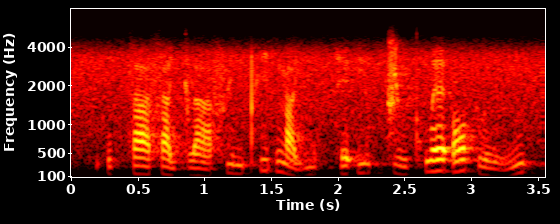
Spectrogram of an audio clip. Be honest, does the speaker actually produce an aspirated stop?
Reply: yes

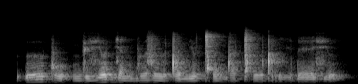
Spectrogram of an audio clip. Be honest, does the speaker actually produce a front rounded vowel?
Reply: yes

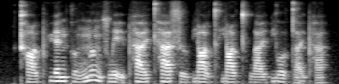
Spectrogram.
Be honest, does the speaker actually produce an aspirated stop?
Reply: yes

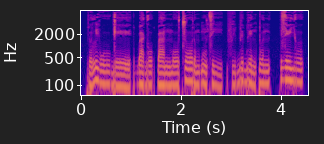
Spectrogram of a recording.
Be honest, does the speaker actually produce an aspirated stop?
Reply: no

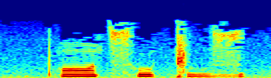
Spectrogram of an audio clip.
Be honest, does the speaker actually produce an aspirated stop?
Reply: yes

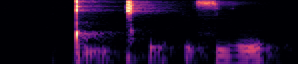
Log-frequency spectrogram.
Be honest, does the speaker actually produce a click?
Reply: yes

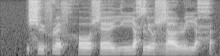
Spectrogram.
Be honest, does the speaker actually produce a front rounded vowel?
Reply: yes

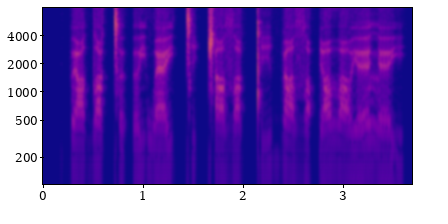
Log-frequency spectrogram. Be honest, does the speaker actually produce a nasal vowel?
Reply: no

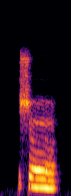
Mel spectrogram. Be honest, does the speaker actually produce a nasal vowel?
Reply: no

